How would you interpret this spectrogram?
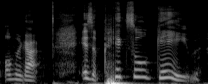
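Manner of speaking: ordinary talk, nothing marked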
